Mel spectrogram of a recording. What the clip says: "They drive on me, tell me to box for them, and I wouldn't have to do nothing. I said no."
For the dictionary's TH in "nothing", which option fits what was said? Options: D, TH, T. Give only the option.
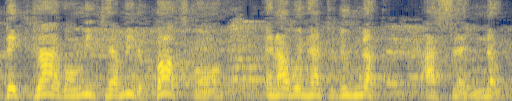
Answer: TH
